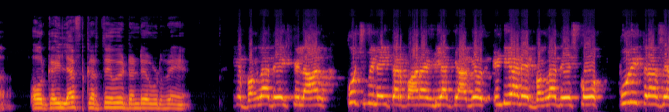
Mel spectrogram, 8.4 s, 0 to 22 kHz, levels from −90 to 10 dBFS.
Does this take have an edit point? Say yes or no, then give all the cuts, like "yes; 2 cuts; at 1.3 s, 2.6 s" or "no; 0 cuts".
yes; 1 cut; at 3.0 s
